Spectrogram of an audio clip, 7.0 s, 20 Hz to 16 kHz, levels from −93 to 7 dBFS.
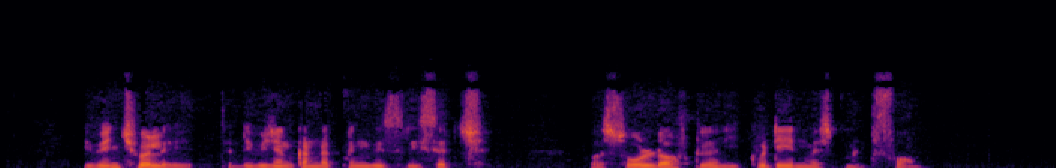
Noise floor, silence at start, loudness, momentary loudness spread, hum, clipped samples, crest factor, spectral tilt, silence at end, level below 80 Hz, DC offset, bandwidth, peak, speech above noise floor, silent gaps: -83 dBFS; 0.55 s; -33 LUFS; 14 LU; none; under 0.1%; 22 dB; -4.5 dB/octave; 0.9 s; -62 dBFS; under 0.1%; 9.4 kHz; -12 dBFS; 49 dB; none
